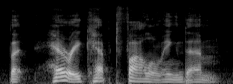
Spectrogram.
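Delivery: plain reading voice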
